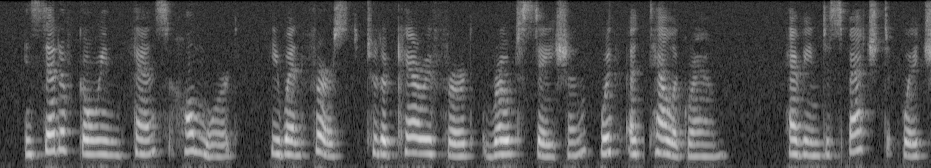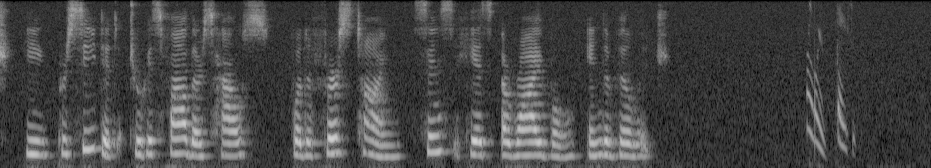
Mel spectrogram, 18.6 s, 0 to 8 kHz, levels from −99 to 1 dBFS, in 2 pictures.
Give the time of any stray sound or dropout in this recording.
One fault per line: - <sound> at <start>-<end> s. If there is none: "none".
- chirp at 17.4-17.9 s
